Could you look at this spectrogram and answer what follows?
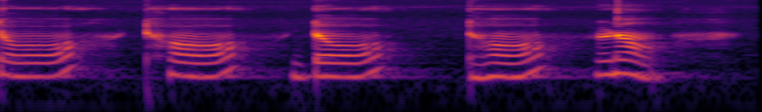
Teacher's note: तो ट वर्ग पूरा का पूरा क्या है? मूर्धन्य व्यंजन है।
